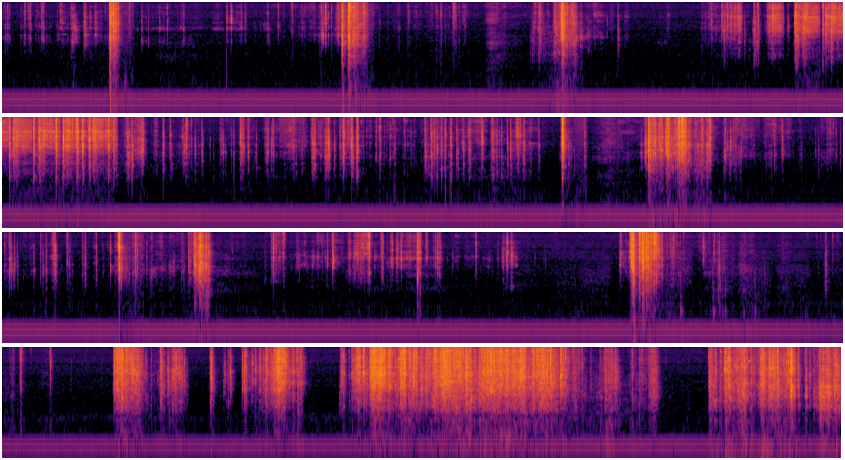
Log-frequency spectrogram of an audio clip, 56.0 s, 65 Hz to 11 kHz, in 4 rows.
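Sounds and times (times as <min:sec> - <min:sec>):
steady low hum: 0:00.0 - 0:56.0
plastic toys clicking: 0:11.8 - 0:23.6, 0:43.9 - 0:47.1, 0:47.7 - 0:53.0, 0:53.8 - 0:56.0
packaging crinkling and tearing: 0:43.9 - 0:47.1, 0:47.7 - 0:53.1, 0:53.8 - 0:56.0.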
